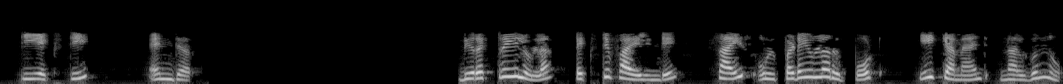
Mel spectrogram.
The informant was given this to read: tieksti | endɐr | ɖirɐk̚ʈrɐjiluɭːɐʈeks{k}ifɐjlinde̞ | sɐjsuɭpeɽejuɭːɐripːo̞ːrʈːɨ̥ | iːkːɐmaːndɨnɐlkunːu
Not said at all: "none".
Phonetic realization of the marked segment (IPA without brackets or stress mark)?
t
